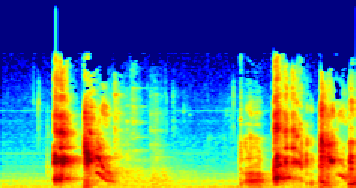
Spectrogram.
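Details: Pet parrot copying its owner's sneezes with a series of breathy, explosive sneeze-like bursts, two at first, then three more after a short pause, indoors.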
